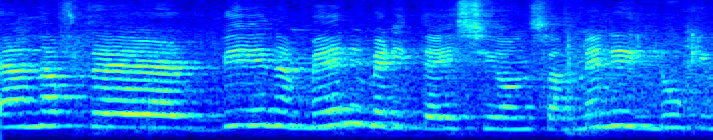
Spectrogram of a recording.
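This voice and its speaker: With a Spanish accent, a woman speaks at a high pitch and moderate pace with fairly even intonation, and room echo is audible. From Colombia. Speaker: meditation teacher. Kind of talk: talk to a group. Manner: halting.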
